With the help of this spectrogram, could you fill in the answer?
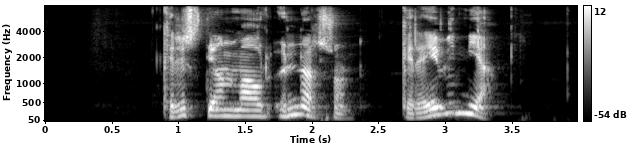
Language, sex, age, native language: Icelandic, male, 30-39, Icelandic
